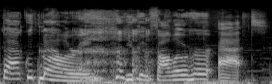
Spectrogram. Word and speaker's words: Malerie: We're going to be right back with Mallory. You can follow her at Malerie. That's right. Spelled like Valerie with an M.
